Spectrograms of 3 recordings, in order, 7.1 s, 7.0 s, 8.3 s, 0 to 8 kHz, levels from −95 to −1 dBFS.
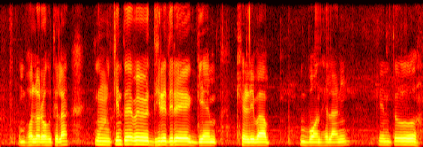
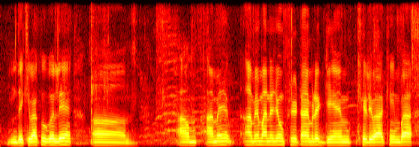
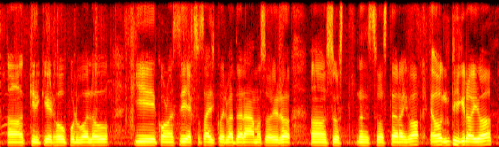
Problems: none marked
